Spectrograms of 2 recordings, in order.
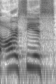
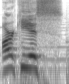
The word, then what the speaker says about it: Arceus: let's talk about the Arceus Arceus debate first apparently they changed it the pronunciation changed because they don't want to offend British people who say us to mean ass osseous Arceus Arceus RK Asst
